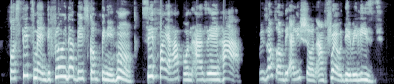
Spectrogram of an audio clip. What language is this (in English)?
Nigerian Pidgin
